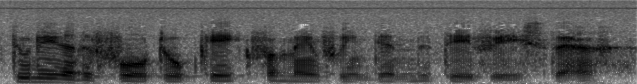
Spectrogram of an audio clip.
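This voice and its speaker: A man's voice: deep voice, animated, moderate pace, fairly bright tone, slight background noise, poor audio. A man acting a ruthless, mocking journalist in a radio play, articulate and insinuating as he interrogates. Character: probing, mocking, ruthless male newspaper journalist needling an official.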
